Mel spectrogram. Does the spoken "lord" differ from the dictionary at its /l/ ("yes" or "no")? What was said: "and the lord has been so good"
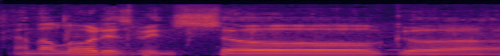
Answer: no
